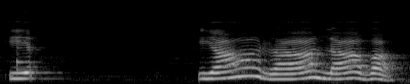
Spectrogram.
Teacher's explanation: अंतस्थ का अर्थ है बीच में स्थित होना। इनका उच्चारण स्वरों और व्यंजनों के मध्य का है, इसलिए इन्हें अंतस्थ व्यंजन कहते हैं।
